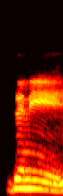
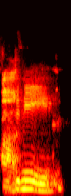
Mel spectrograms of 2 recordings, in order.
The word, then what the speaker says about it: Denis: amazing things about uh dennis did denise you said that you're pronouncing denise yeah french she's french-canadian so it's denise is his use of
